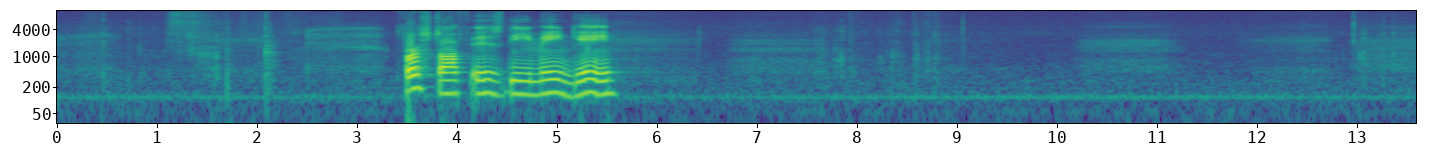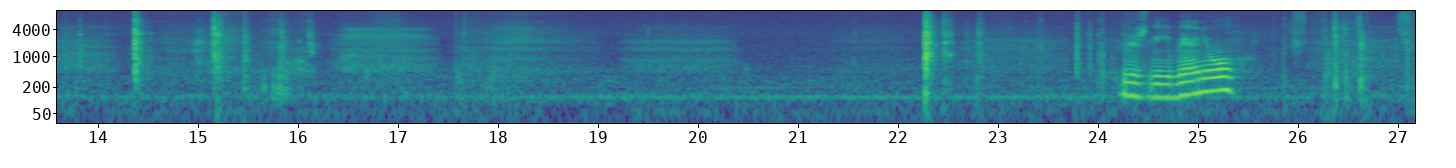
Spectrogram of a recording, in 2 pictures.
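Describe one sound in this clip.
Plastic game cases rustle and tap as hands handle them.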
